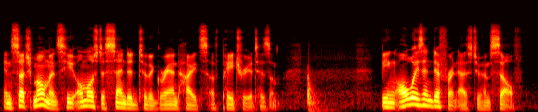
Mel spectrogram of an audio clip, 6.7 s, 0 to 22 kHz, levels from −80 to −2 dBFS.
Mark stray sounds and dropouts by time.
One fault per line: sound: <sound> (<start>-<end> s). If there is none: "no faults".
sound: thud (3.8-4.4 s)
